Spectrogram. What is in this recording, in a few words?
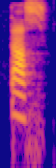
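"тас", Komi, female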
